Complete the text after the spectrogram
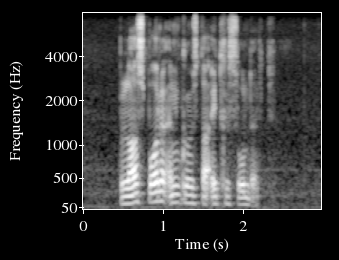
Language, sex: Afrikaans, male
